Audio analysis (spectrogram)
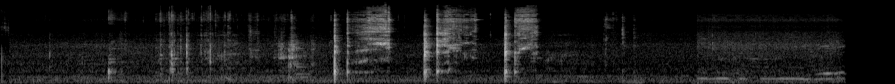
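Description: Fish roe curry with vegetables, a sour mustard dish, is poured from the pan and stirred into a bowl, with a run of clinking spoon-on-metal scrapes and taps, then a softer steady pour near the end.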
